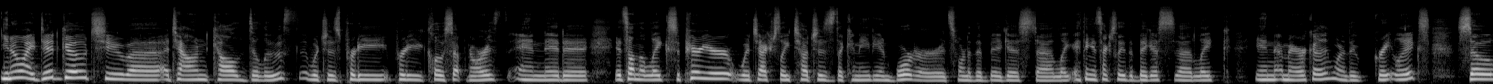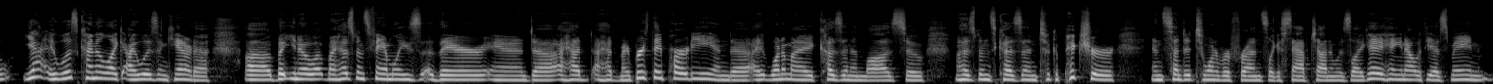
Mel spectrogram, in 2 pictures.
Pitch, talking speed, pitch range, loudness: 215 Hz, 235 wpm, 200-235 Hz, -23 LUFS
